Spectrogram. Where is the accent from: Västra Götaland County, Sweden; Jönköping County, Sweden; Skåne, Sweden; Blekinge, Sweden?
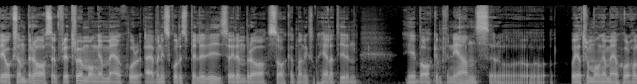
Skåne, Sweden; accent: Skåne; När jag blir påmind om Skåne på något sätt, till exempel om jag träffar en skåning, då blir jag skåning med en gång.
